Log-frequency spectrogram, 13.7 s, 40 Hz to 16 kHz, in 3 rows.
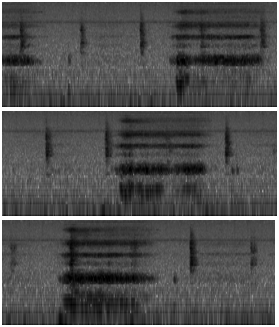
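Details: Snoring from a person sleeping after practicing the 4-7-8 breathing technique, recorded on a phone: regular buzzing nasal snores about every three and a half seconds, with faint room clicks between them.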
